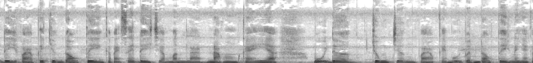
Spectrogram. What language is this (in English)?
Vietnamese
